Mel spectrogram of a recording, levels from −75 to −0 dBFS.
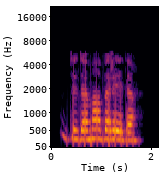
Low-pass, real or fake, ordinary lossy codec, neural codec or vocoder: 7.2 kHz; real; MP3, 24 kbps; none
